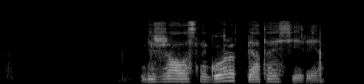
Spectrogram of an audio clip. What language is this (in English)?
Russian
